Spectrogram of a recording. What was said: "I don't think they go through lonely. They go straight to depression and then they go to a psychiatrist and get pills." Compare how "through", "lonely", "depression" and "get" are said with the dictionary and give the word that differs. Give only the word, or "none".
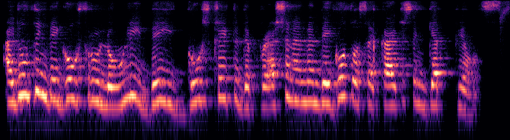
through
